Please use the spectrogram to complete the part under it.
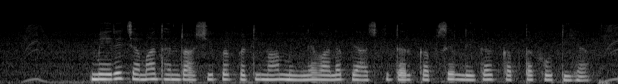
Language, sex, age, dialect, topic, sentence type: Hindi, female, 18-24, Garhwali, banking, question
